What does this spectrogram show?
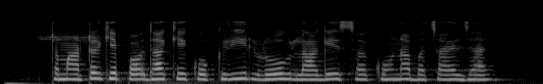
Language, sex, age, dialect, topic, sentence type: Maithili, female, 25-30, Southern/Standard, agriculture, question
